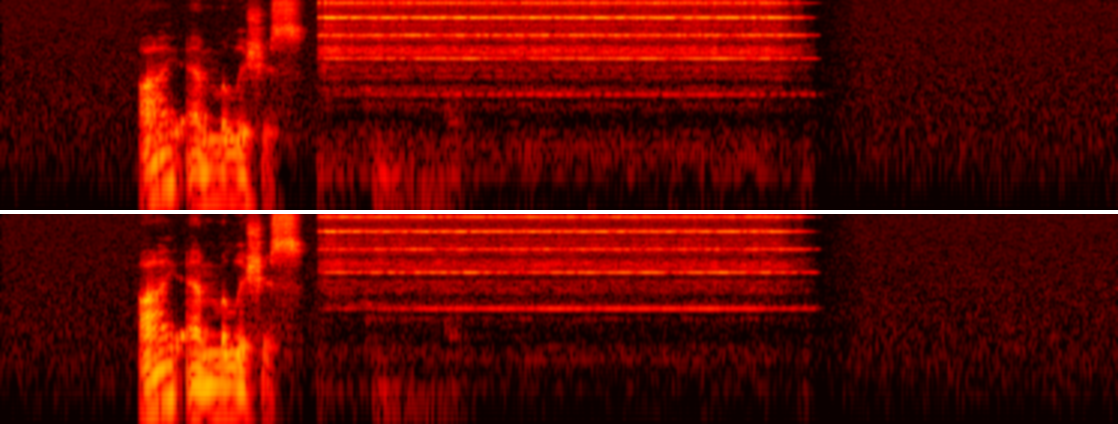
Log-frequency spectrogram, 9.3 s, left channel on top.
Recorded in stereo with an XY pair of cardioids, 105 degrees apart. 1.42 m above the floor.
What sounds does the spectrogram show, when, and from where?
1.1 s a man speaking: 35° right, 0.9 m
2.6 s a fire alarm: 50° left, 3 m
